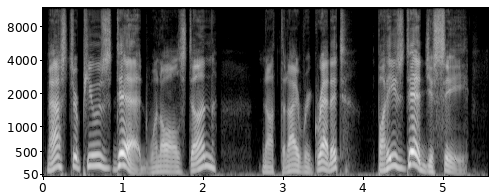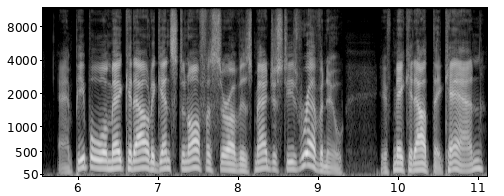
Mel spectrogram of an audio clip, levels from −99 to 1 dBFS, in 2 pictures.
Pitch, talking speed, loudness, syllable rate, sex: 135 Hz, 190 wpm, -21 LUFS, 4.9 syllables/s, male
